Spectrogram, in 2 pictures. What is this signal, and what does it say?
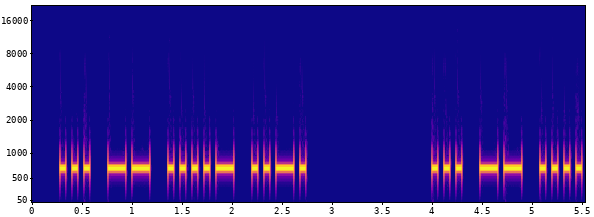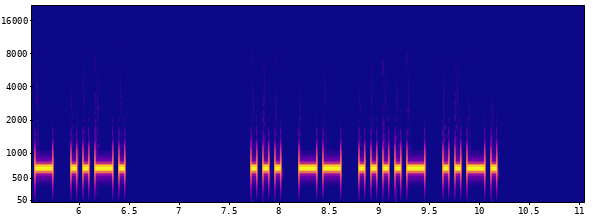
Morse code, heard as a keyed tone, about 20 wpm, 700 Hz. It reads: SM4F SM4F SM4F
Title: DXCC-100 Call Signs - 4 Characters - Repeated 3x - 20wpm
